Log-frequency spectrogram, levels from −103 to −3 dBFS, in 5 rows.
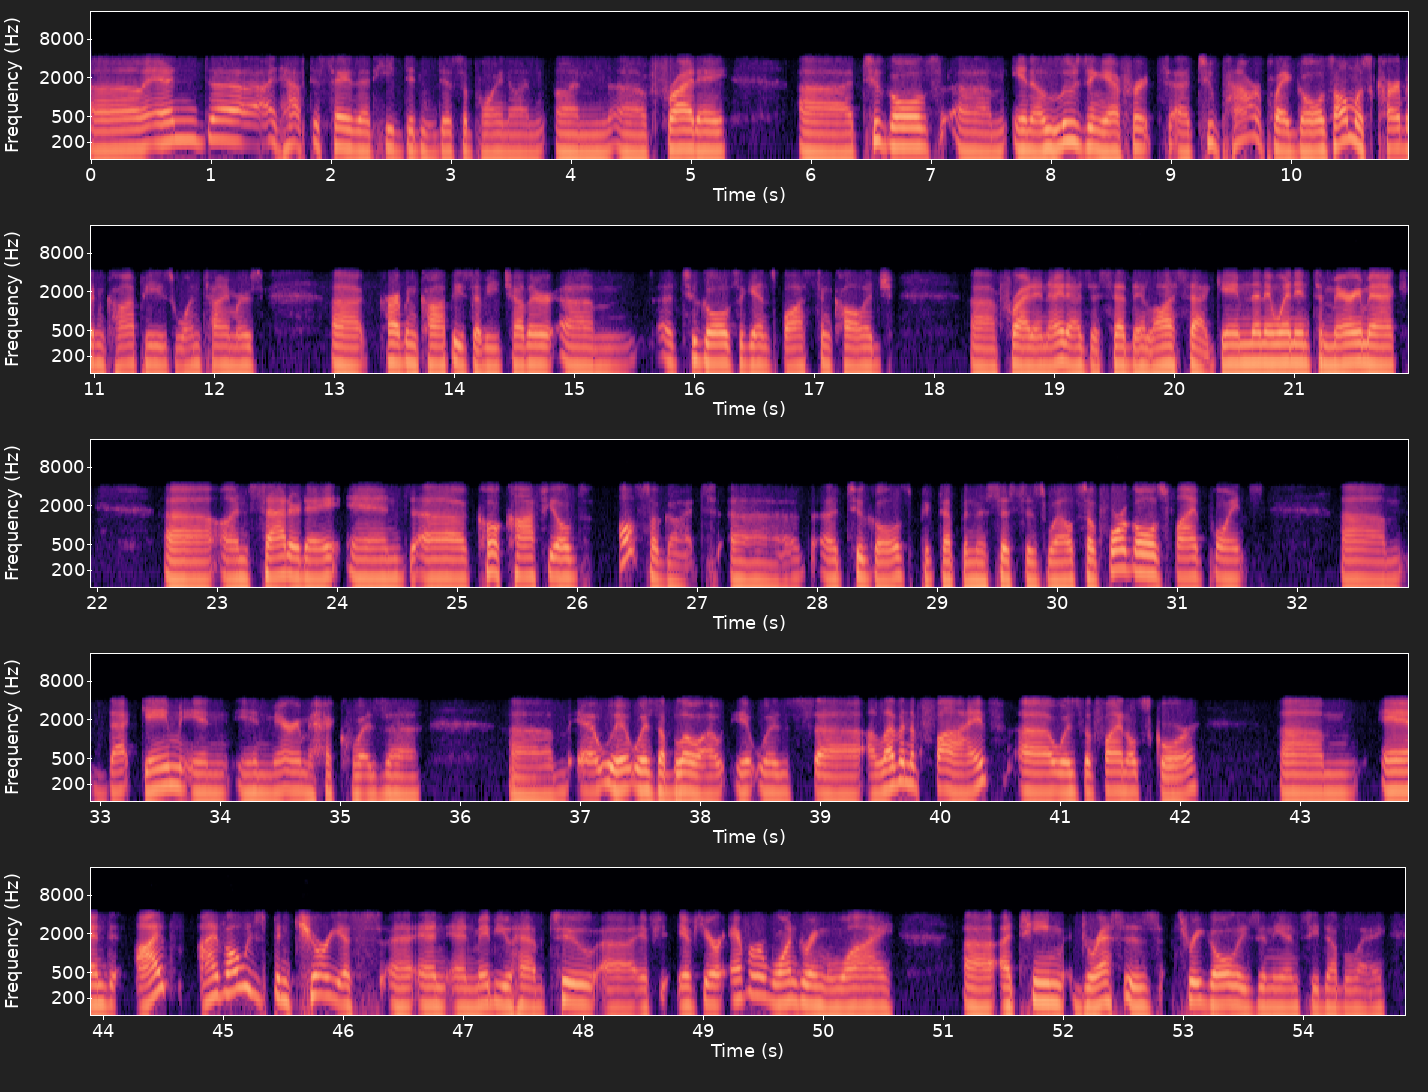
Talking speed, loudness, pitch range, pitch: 155 wpm, -31 LUFS, 140-160 Hz, 145 Hz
